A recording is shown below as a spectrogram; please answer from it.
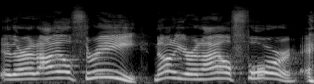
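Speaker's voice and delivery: very high-pitched yelling. Retelling how the girls yelled at a man in the aisle, retelling the girls' yelling. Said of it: "the girls are yelling at him".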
